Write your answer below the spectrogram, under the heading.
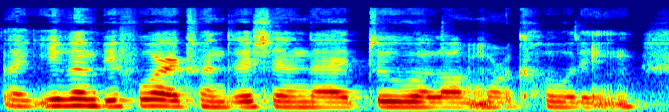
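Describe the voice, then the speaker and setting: A woman speaks in a dark, mellow tone. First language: not English. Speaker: software developer. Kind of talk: interview. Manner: halting, many fillers.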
